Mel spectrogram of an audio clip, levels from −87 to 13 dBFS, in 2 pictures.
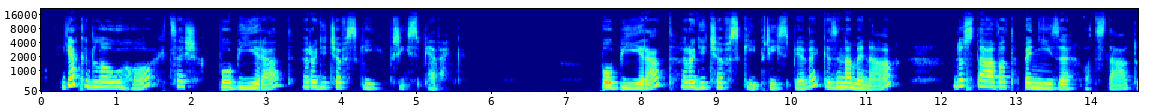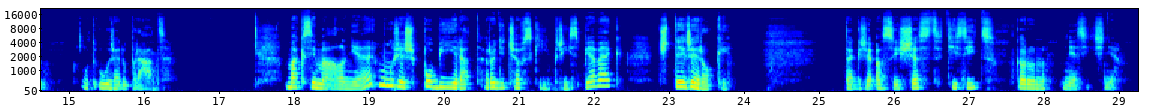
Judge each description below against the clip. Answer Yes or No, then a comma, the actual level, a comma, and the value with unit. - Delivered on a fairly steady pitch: No, average, 4.8 semitones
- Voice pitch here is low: No, high, 220 Hz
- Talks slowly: Yes, slow, 60 wpm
